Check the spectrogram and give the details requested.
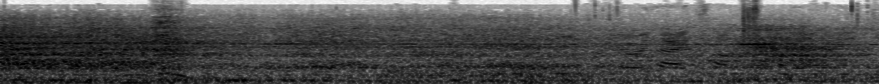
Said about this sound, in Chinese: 长龙的飞机正在起飞，不知道前往哪里。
